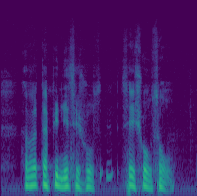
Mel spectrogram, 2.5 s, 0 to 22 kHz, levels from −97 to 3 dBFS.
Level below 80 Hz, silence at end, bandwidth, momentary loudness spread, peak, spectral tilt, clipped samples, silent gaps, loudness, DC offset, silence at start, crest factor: -66 dBFS; 0.3 s; 11 kHz; 10 LU; -20 dBFS; -8.5 dB/octave; under 0.1%; none; -38 LUFS; under 0.1%; 0.3 s; 18 dB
